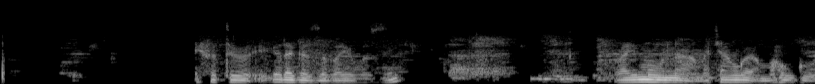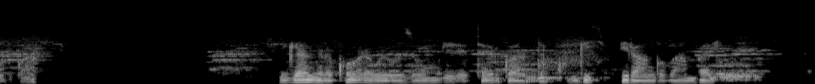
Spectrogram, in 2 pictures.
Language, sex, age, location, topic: Kinyarwanda, male, 18-24, Nyagatare, finance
